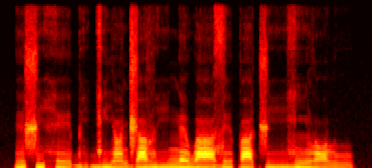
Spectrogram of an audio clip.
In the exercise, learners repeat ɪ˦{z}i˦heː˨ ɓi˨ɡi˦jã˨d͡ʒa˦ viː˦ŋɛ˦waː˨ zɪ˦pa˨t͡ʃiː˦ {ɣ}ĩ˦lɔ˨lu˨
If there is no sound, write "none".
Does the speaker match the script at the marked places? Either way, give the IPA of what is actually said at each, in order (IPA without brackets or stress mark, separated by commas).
ʃ, ɣ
